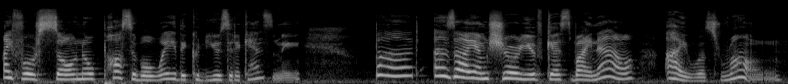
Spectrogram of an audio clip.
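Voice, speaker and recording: A woman voicing an ancient, ageless sorceress empress in an audio roleplay, telling her tale in a grandiose, deliberate, condescendingly polite manner. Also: on the high side, very animated. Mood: imperious, musing. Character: ancient, ageless evil sorceress empress, haughty, ruthless, possessive. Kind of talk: theatrical dramatic monologue, audio roleplay.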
